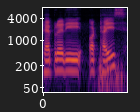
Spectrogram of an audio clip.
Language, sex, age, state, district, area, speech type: Nepali, male, 30-45, West Bengal, Kalimpong, rural, spontaneous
